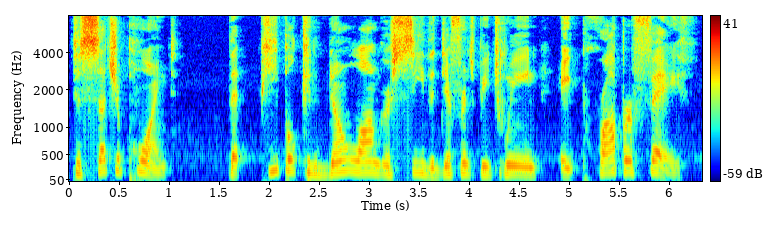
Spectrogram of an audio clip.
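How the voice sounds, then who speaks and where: A man hosting a radio show, preaching in a deliberate monologue with emphatic short phrases, pauses and repetition. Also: fairly high pitch, expressive, darkish tone. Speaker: radio show host playing Jesus in interactive radio theater.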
